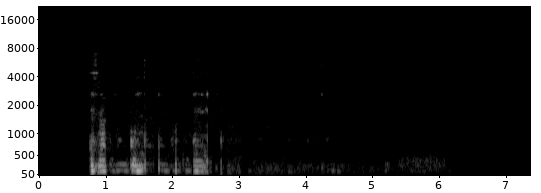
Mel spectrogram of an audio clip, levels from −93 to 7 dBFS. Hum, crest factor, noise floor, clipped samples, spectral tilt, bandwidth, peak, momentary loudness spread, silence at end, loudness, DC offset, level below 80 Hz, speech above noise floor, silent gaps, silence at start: none; 24 dB; under -90 dBFS; under 0.1%; -9.5 dB/octave; 6.2 kHz; -22 dBFS; 19 LU; 4.85 s; -42 LUFS; under 0.1%; -80 dBFS; over 51 dB; none; 0.75 s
